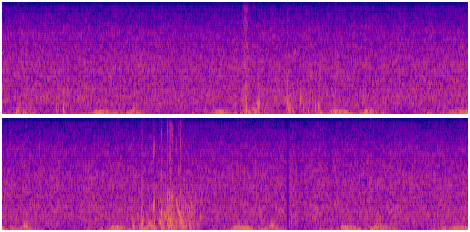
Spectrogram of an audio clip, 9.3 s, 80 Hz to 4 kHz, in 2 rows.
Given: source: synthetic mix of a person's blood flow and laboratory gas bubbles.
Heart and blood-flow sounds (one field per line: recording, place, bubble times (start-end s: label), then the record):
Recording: Doppler ultrasound of blood flow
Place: precordium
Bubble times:
0.00-0.02 s: bubbles
0.51-0.70 s: bubbles
2.38-2.49 s: bubbles
2.52-2.69 s: bubbles
2.79-3.22 s: bubbles
5.93-6.68 s: bubbles
From the record:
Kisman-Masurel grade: 223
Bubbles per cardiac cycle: several, 3 to 8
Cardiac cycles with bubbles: 10 to 50%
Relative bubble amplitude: loud (0.450 to 0.775)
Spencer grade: 2 (many but less than half of the cardiac periods contain bubble signals, singularly or in groups)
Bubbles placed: only in the low amplitude regions of the cardiac cycle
